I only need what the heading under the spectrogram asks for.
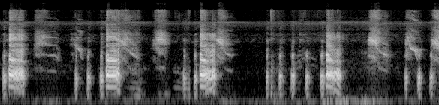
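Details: Hen calling with loud harsh squawks and strings of short clucks, plus some higher squeaky notes, uneven rhythm.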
